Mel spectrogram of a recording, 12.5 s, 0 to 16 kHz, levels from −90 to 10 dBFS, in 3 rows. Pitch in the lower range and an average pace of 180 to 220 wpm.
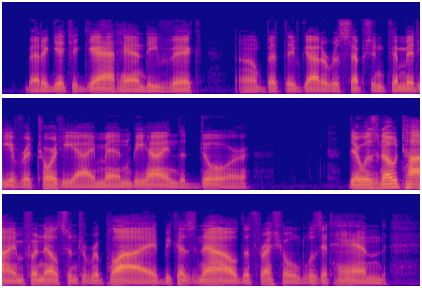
No: very low, 75 Hz; average, 165 wpm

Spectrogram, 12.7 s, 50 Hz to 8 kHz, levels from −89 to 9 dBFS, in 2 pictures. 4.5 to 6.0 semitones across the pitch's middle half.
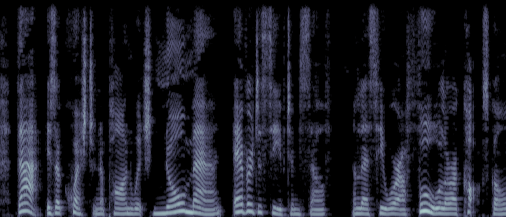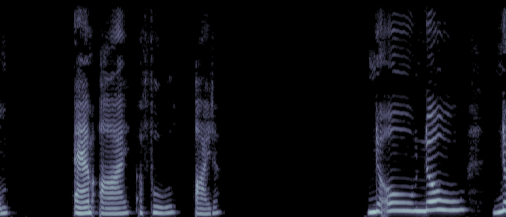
Yes: average, 5.0 semitones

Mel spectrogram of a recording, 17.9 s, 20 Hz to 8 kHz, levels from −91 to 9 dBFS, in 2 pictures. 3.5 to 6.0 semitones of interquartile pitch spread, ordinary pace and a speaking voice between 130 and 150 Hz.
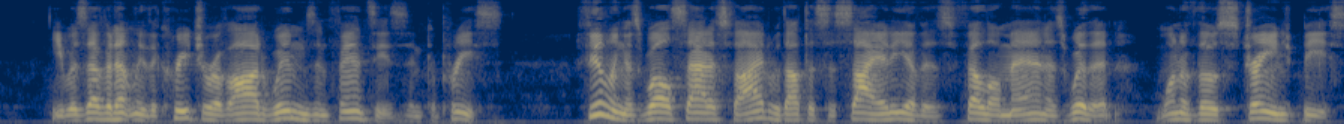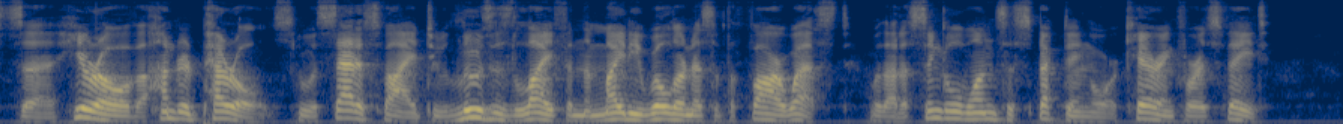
No: average, 4.4 semitones; fast, 210 wpm; medium, 140 Hz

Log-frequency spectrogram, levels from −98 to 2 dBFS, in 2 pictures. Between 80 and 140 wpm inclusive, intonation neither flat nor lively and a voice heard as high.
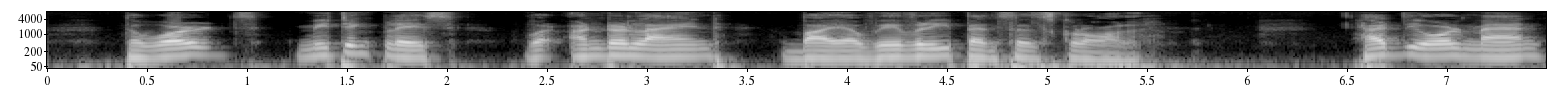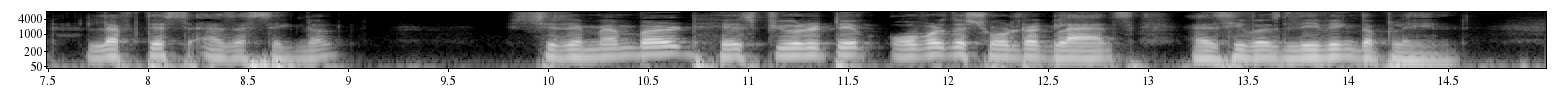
No: slow, 135 wpm; average, 3.3 semitones; low, 125 Hz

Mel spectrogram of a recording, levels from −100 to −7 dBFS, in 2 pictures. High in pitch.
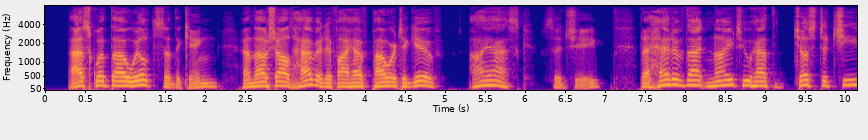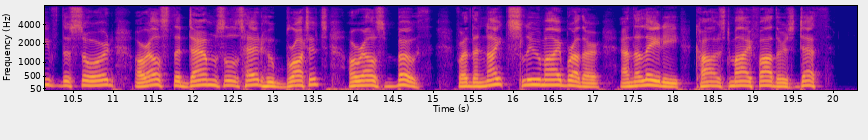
No: medium, 155 Hz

